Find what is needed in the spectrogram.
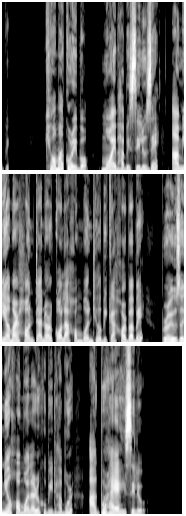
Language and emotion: Assamese, surprised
